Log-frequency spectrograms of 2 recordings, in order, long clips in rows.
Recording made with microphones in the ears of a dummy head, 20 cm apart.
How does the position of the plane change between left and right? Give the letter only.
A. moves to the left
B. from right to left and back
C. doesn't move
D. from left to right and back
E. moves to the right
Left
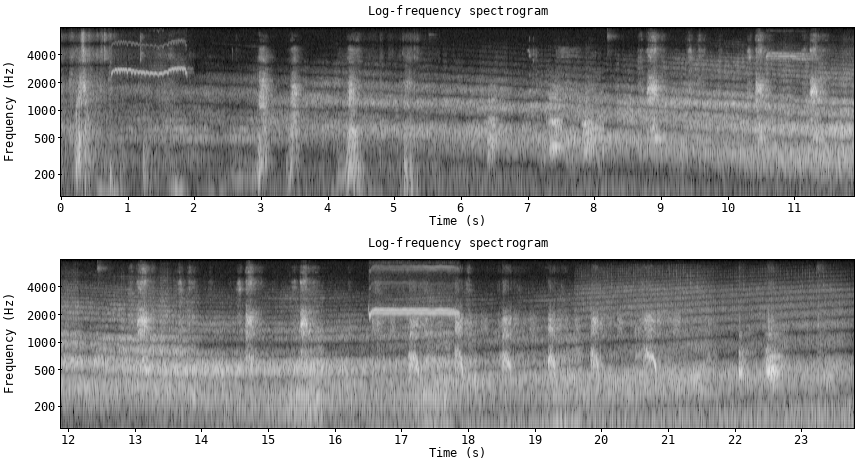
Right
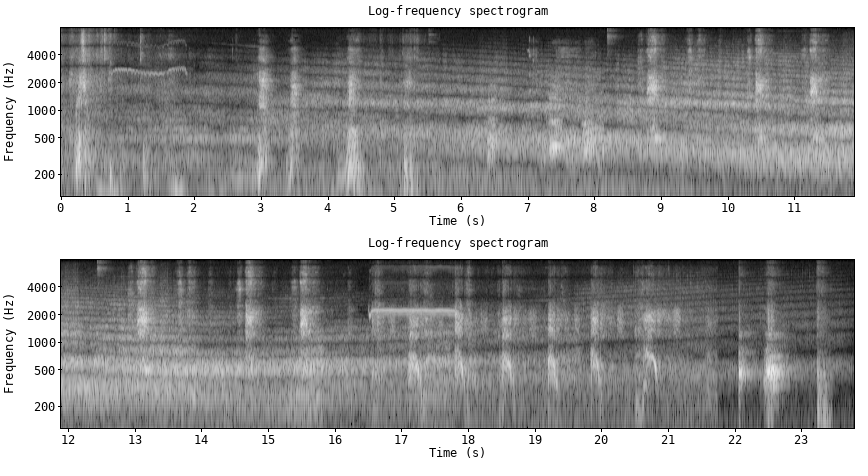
A.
